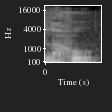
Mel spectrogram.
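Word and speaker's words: لَهُ: focus on the word lahu notice how short the lam is in lahu it is very very short and meanwhile the llama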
